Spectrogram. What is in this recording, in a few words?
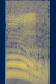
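"gòng", Chinese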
